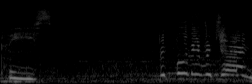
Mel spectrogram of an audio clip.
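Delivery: frightened, scared, fearful voice. Pleading with a stranger to act before the enemies return: afraid. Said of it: "You sound afraid".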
